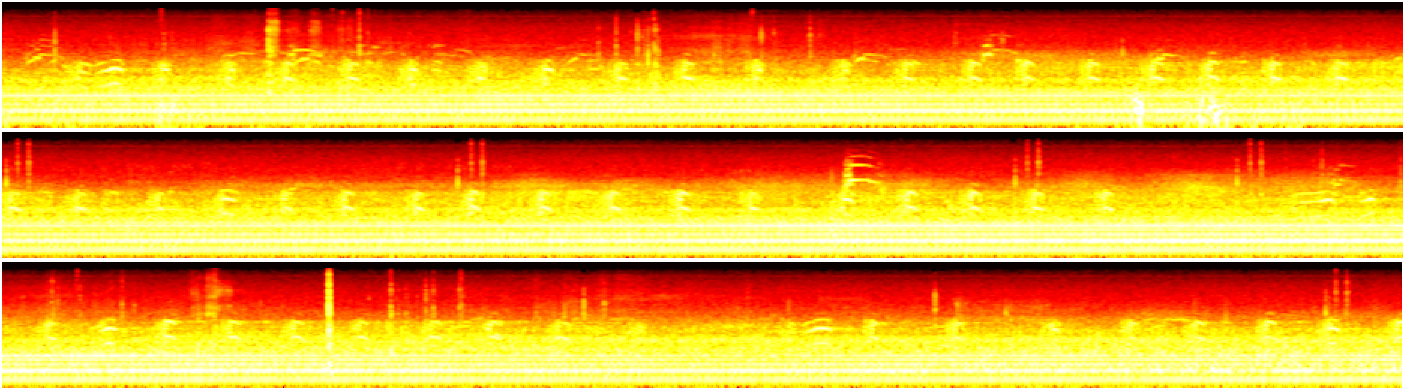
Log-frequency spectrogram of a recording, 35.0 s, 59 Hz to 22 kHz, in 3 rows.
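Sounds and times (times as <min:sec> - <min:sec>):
geese honking: 0:00.0 - 0:21.2, 0:22.3 - 0:35.0
low engine hum: 0:00.0 - 0:35.0.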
